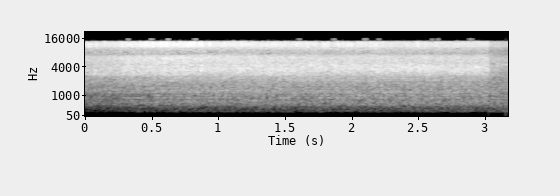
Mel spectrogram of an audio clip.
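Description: Chillies frying in hot ghee in a pan for sabudana khichadi, a loud, steady, close sizzle and hiss that holds evenly and drops slightly at the end, with no talking.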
